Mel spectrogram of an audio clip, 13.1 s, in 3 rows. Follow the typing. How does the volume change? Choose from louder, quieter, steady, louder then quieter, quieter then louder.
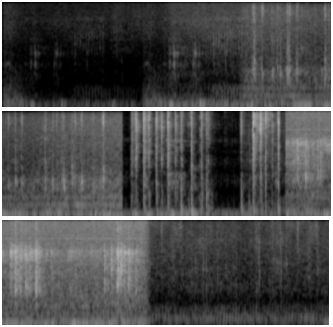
louder.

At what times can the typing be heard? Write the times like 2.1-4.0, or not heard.
3.1-10.8.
